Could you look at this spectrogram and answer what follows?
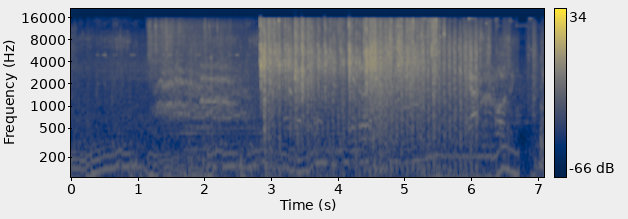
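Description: Car driving and skidding in the Call of Duty Warzone video game, a steady engine drone with tire screech and bursts of gunfire in the mix, loud and continuous throughout.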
